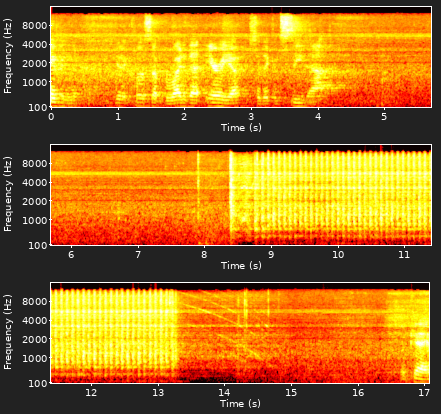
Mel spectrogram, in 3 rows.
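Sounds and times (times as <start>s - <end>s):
car engine cranking on starter: 8.4s - 14.8s.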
